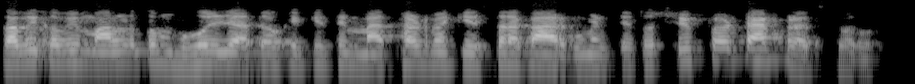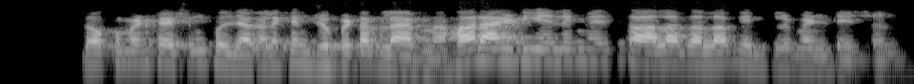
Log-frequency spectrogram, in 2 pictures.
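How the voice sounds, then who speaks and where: A man teaching programming in a relaxed way, explaining code step by step and often checking that the listener follows. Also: a little high, quick pace. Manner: conversational, keeps checking in with the listener. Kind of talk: explaining code while typing. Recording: tinny phone-like sound.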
